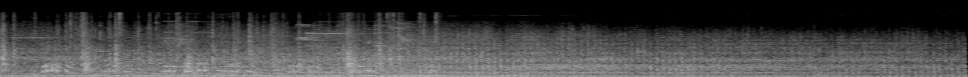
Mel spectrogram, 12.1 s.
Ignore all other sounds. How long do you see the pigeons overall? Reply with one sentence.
The pigeons can be heard for 6 seconds in total.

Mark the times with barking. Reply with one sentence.
You can't hear the barking here.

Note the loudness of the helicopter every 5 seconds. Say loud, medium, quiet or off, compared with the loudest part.
loud, loud, medium.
